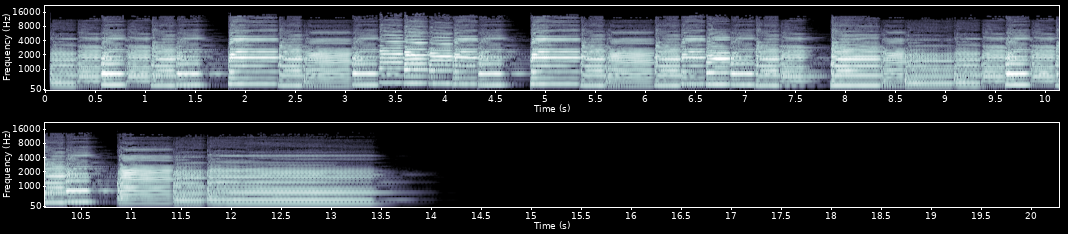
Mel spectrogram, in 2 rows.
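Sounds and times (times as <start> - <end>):
baritone saxophone: 0.1 - 13.8.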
